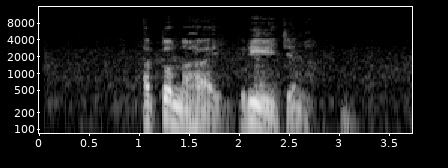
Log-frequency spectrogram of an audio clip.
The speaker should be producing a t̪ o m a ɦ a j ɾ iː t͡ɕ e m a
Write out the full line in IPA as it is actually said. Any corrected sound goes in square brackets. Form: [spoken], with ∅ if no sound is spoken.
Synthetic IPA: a t̪ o [n] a ɦ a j ɾ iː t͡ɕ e [n] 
